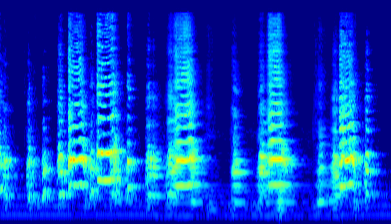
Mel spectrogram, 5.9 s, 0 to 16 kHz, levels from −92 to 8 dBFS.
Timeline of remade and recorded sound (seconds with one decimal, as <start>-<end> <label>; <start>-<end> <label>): 0.0-2.3 recorded; 2.3-5.1 remade; 5.1-5.9 recorded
